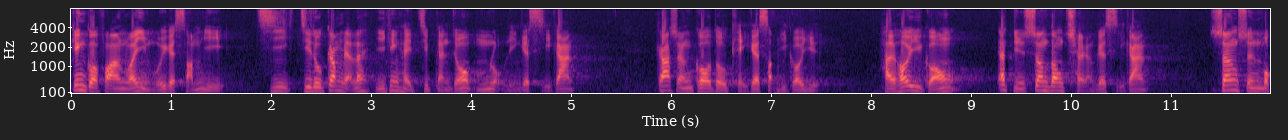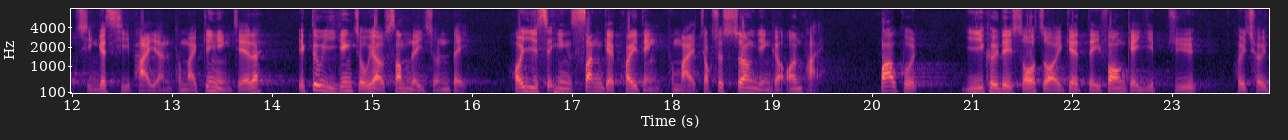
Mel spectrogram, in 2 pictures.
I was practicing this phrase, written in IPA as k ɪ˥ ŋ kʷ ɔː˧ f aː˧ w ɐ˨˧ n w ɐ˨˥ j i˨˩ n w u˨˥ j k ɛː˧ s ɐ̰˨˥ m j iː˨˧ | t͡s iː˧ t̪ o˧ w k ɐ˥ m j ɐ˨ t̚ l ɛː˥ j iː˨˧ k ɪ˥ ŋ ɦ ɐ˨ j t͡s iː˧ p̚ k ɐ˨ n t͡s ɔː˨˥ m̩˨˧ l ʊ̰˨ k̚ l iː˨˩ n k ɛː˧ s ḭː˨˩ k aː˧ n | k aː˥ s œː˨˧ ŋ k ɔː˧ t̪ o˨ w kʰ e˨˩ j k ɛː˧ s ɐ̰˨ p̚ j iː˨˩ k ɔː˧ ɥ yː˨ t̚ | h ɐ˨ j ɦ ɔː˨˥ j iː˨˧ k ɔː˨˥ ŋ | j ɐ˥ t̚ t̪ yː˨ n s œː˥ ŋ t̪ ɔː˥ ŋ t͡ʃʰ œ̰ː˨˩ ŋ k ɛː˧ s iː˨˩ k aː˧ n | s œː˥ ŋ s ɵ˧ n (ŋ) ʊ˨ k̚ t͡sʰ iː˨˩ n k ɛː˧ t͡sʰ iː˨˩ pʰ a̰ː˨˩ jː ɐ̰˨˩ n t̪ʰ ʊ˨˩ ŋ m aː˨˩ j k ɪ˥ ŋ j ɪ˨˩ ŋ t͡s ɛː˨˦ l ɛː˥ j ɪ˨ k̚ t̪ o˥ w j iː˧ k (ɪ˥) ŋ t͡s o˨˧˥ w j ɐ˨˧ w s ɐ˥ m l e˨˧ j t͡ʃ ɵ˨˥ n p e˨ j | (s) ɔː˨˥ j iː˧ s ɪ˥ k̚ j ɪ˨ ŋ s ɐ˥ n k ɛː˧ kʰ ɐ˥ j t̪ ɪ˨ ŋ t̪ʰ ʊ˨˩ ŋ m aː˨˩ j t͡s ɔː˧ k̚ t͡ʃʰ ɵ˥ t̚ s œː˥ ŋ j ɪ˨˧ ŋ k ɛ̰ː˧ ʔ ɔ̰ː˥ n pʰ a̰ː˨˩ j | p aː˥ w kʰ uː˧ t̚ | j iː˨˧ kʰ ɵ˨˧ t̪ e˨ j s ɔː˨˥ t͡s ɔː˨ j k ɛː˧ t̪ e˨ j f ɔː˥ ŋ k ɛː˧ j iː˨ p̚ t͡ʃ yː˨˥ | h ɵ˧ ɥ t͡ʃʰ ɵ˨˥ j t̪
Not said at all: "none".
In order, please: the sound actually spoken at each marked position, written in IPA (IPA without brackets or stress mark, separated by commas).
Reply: m, ɪ˥, h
